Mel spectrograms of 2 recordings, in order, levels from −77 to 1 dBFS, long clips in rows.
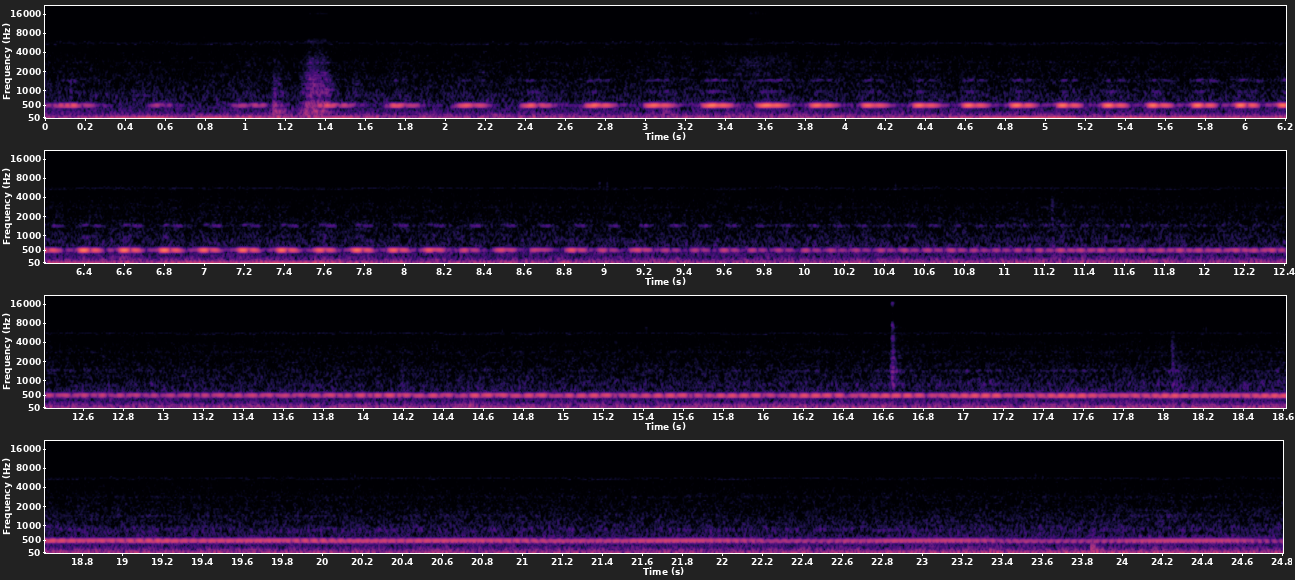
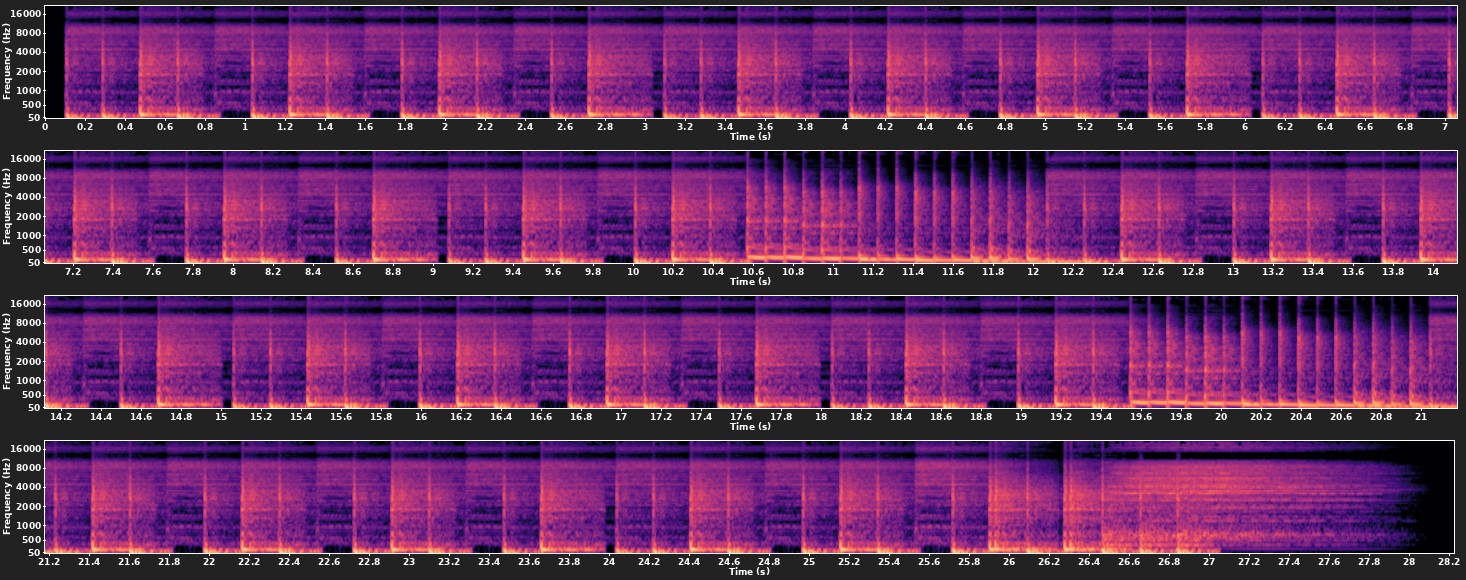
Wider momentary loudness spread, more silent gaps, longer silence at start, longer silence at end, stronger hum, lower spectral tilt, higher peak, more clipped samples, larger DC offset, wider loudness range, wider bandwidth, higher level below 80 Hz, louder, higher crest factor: first, 11 LU vs 5 LU; neither; about the same, 0 s vs 0.1 s; second, 0 s vs 0.35 s; neither; first, -6.5 dB/octave vs -4.5 dB/octave; second, -18 dBFS vs 0 dBFS; neither; neither; first, 10 LU vs 2 LU; second, 17 kHz vs over 20 kHz; second, -42 dBFS vs -24 dBFS; second, -36 LUFS vs -17 LUFS; about the same, 16 dB vs 16 dB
